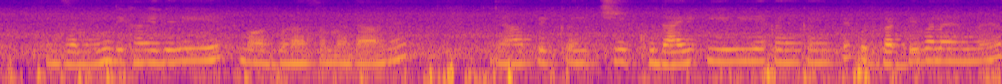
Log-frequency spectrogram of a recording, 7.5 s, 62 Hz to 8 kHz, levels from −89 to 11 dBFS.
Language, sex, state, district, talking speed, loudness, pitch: Hindi, female, Bihar, Araria, 190 wpm, -19 LUFS, 210 Hz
